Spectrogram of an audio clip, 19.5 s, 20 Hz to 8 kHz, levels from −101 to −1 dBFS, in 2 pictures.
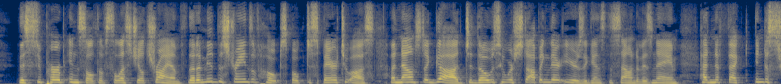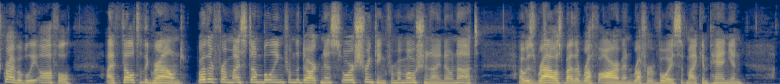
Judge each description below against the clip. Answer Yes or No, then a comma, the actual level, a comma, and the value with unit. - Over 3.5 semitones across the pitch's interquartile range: Yes, average, 3.9 semitones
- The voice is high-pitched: Yes, high, 200 Hz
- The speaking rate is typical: No, fast, 210 wpm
